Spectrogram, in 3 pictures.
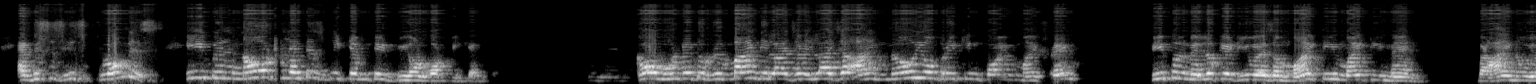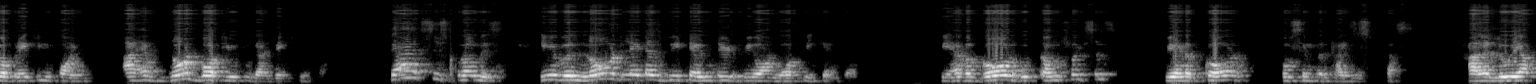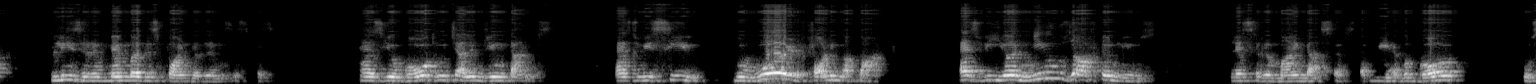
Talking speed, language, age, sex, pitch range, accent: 160 wpm, English, 50-69, male, 180-270 Hz, Indian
